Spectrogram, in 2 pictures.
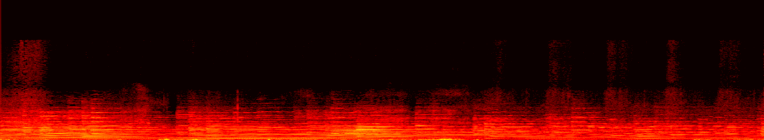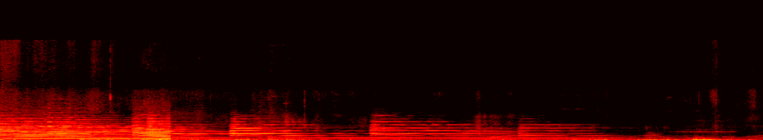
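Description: Church bells ring out loudly in full peal, then slowly fade.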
